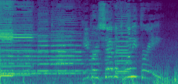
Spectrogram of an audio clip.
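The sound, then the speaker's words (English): A long, steady car horn blares for over a second, then more overlapping honks and wavering tones follow, fairly loud, with some voice-like sound mixed in. “If you're there, give me a good Baptist honk.”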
